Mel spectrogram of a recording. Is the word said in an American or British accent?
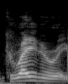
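American. It is said with an American accent.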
